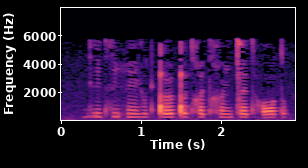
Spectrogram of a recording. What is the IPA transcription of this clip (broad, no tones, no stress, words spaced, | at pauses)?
ɡritsi hẽʒut ǃœǃɵtχet χĩ ǀɛt hɔt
